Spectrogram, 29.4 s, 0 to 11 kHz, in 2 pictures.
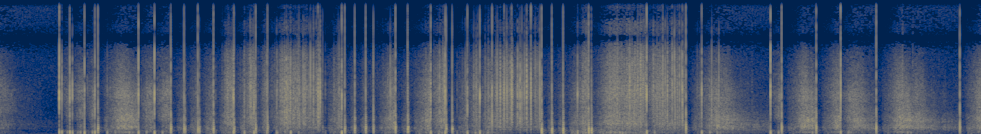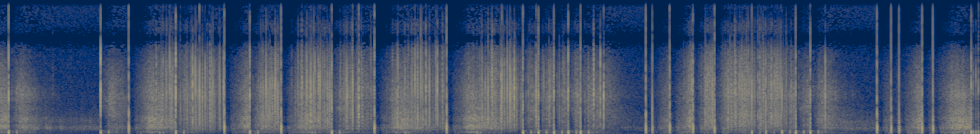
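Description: A 50-shot firework cake firing in rapid succession: about a second in the shots start, and dense volleys of launch thumps and bursts follow, with a crackle between them. There are two brief lulls, in the middle and about two-thirds through, heard from about 50 m away.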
